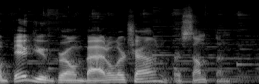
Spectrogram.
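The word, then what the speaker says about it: 戦人: The problem is my given name is made up of the characters for fight and person and it's pronounced battler.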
